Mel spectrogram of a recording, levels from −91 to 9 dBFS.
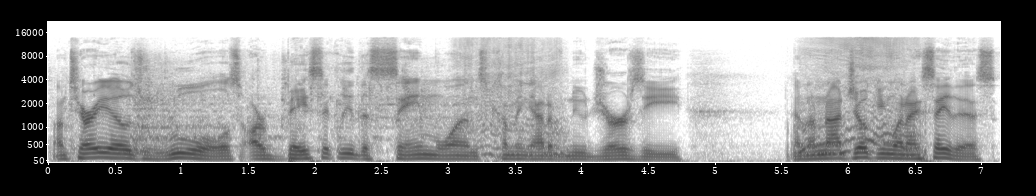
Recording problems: household noises; noticeable; throughout; 10 dB below the speech

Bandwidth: 14 kHz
